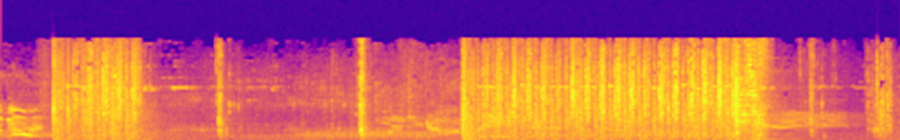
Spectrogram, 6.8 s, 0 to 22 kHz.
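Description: A gunner enemy firing in Warhammer 40,000 Darktide, heard as sharp bursts of gunfire and rapid volleys mixed with loud game noise, fairly close and heavy throughout.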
